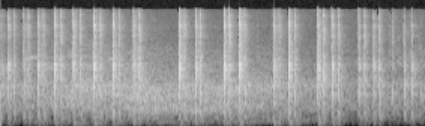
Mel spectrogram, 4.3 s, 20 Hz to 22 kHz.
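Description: Keys of a Corsair K70 mechanical keyboard pressed in a rapid, irregular run of sharp clicks: the Delete key tapped over and over to get into the BIOS as the PC boots.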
